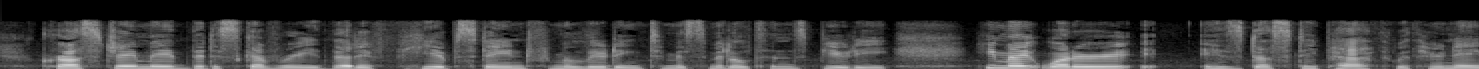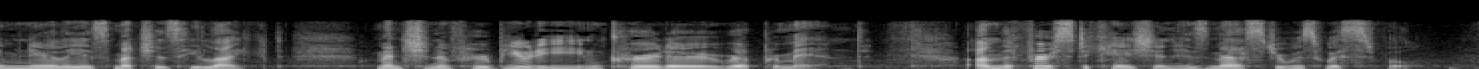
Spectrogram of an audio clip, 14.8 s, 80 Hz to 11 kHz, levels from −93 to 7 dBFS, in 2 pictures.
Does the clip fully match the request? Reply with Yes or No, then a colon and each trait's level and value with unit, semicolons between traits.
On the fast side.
No: average, 180 wpm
